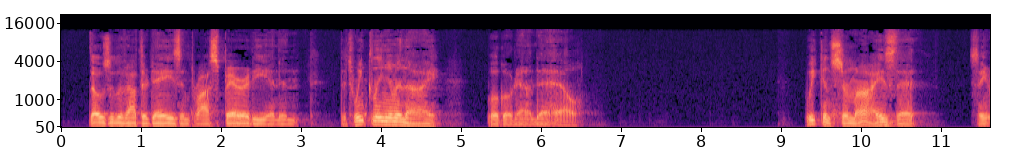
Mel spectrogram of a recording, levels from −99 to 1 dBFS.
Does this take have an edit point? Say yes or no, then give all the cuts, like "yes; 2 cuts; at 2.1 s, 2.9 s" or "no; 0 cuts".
no; 0 cuts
